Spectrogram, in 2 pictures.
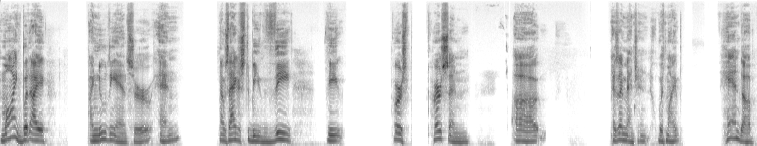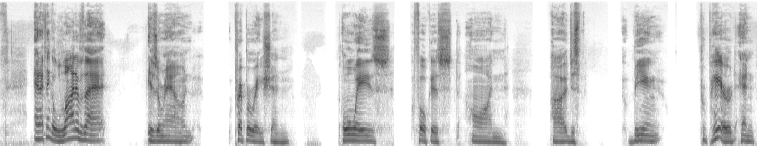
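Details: Stuttering in an adult man described as having a pretty strong stutter, more than almost any other guest; he says its severity varies.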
